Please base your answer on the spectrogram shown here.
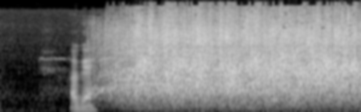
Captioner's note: cheering, applause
